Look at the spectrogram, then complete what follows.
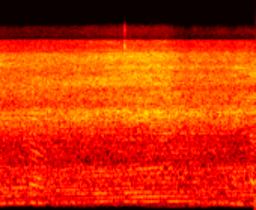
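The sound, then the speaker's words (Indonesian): A loud, steady engine roar fills the whole stretch, dense and sustained with a throaty exhaust character, like vehicles revving hard without pause, from engine exhausts at the Sentul race circuit. “Sorry guys, ini lagi di Sentul. Jadi ya sorry banget kalau ada suara-suara knalpot.”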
